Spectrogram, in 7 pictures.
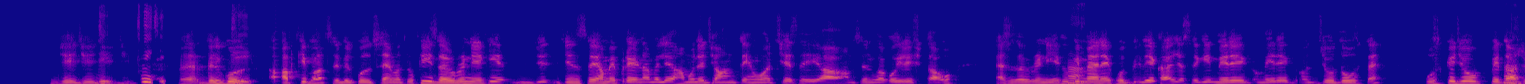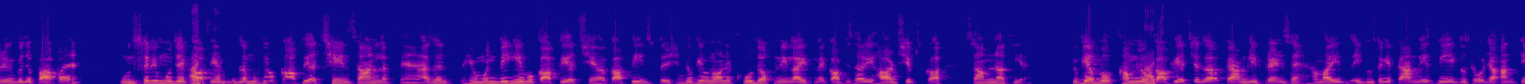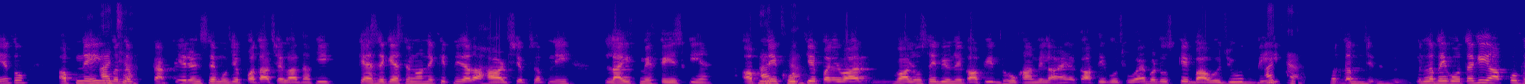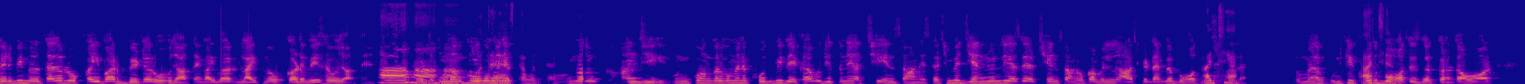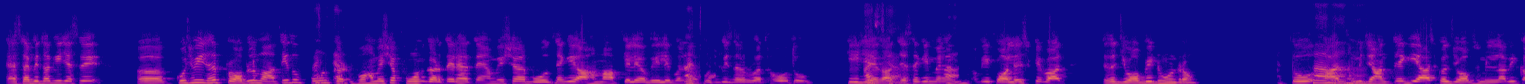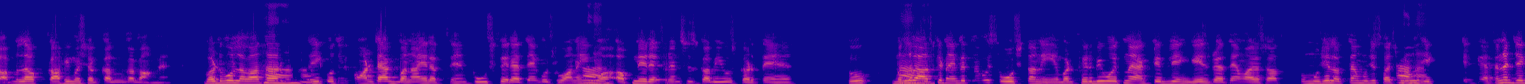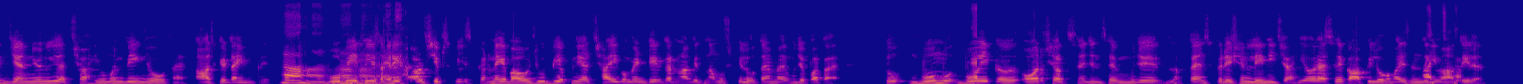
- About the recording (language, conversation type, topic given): Hindi, unstructured, आपके जीवन में सबसे प्रेरणादायक व्यक्ति कौन रहा है?
- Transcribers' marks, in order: tapping; in English: "ऐज़ इन ह्यूमन बीइंग"; in English: "इंस्पिरेशन"; in English: "लाइफ"; in English: "हार्डशिप्स"; in English: "फैमिली फ्रेंड्स"; in English: "फैमिलीज़"; in English: "पेरेंट्स"; in English: "हार्डशिप्स"; in English: "लाइफ"; in English: "फेस"; in English: "बट"; in English: "बिटर"; in English: "लाइफ"; in English: "बट"; in English: "जेनुइनली"; in English: "टाइम"; in English: "प्रॉब्लम"; in English: "अवेलेबल"; in English: "जॉब"; in English: "जॉब्स"; in English: "बट"; in English: "कॉन्टैक्ट"; in English: "रेफेरेंसेज़"; in English: "यूज़"; in English: "टाइम"; in English: "बट"; in English: "एक्टिवली एन्गेज्ड"; in English: "जेनुइनली"; in English: "ह्यूमन बीइंग"; in English: "टाइम"; in English: "हार्डशिप्स फेस"; in English: "मेंटेन"; in English: "इंस्पिरेशन"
